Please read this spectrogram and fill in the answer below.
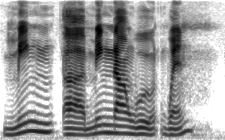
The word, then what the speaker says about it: Ming-Na Wen: Then you also have Jane Lynch, Wanda Sykes, Weird Al, Nicole Byer, Ming-Na Wen, I believe is how you pronounce her name.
